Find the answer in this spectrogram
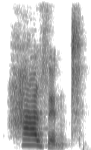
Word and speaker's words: hasn't: So, notice how that's pronounced. Again, "n" apostrophe "t" is pronounced almost like: "ent", "ent". "He hasn't". And this part is usually said quieter and shorter; whereas the "has" part is longer and louder.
